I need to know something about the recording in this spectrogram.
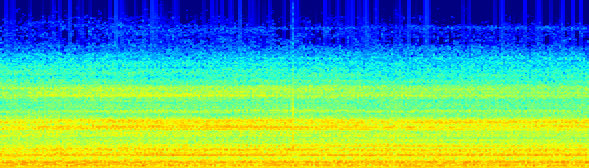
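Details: Old induction motor on a machine bought for restoration, first test run as it came, crudely wired: steady loud mains hum and even whir with no knocks or grinding; runs healthy.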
